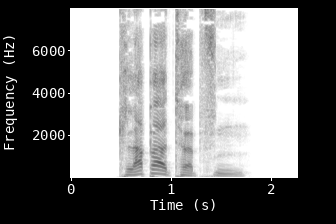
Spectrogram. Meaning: dative plural of Klappertopf
- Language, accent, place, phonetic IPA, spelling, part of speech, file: German, Germany, Berlin, [ˈklapɐˌtœp͡fn̩], Klappertöpfen, noun, De-Klappertöpfen.ogg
